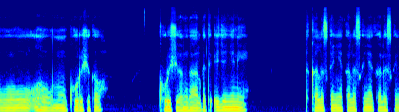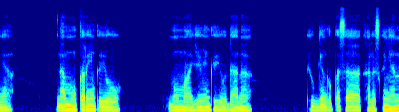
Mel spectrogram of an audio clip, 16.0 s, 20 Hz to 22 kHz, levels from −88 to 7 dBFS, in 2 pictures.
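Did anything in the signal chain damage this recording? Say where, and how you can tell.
Yes, at the driver or buffer stage. From about 3.35 s to the end there's a steady buzz near 46.9 Hz, which fits 1024-sample blocks. That's a block size mismatch (truncated): each block's tail gets dropped, chopping the sound at the block rate without any audible speed-up.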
